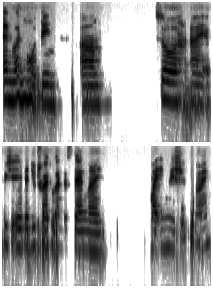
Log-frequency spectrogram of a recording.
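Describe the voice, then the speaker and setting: A woman with a medium pitch speaks very slowly in a flat monotone, somewhat breathy, with long, frequent pauses. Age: 60s. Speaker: Buddhist nun and meditation lecturer. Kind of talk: lecture. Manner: halting, many fillers.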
